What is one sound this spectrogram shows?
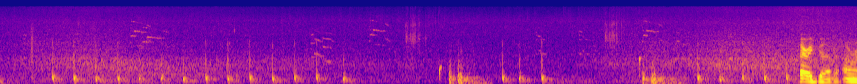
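Light footsteps tap steadily on wooden planks.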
